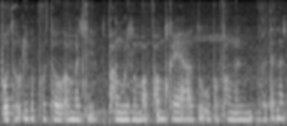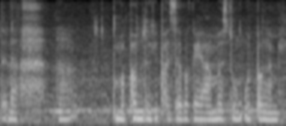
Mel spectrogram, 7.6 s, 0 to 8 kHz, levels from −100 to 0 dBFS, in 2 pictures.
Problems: background sounds at intervals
